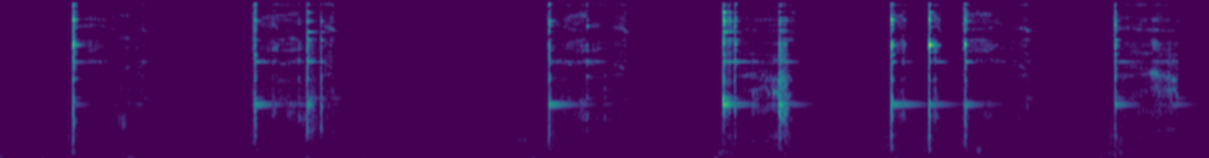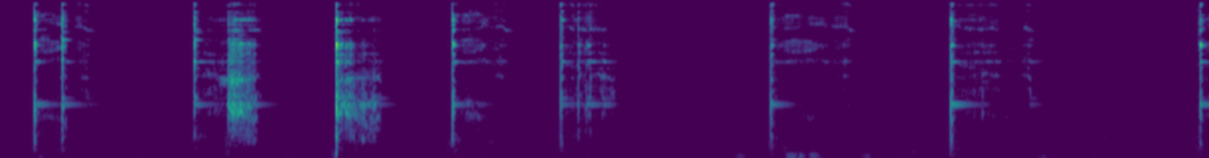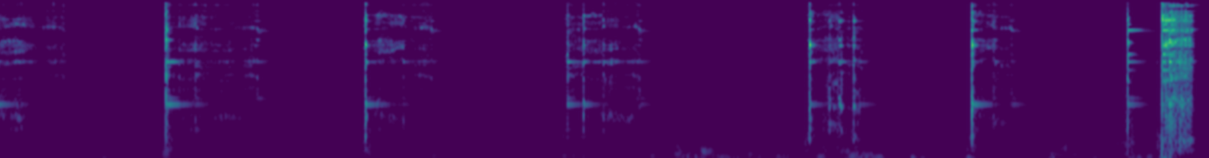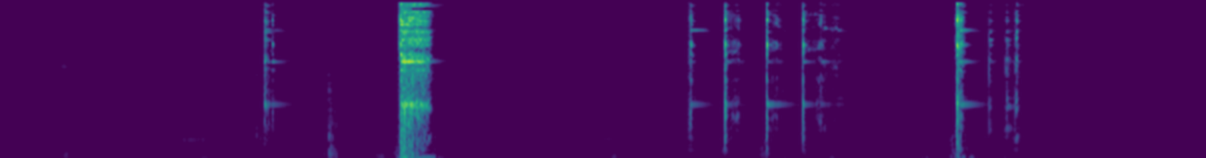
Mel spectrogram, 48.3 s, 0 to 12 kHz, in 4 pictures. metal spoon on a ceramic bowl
0:07.2 0:08.0, 0:14.0 0:14.8, 0:15.4 0:16.0, 0:16.6 0:18.3, 0:25.8 0:26.8, 0:29.8 0:30.6, 0:32.2 0:32.9, 0:33.9 0:34.4, 0:35.4 0:36.2, 0:40.3 0:40.6, 0:43.5 0:44.8

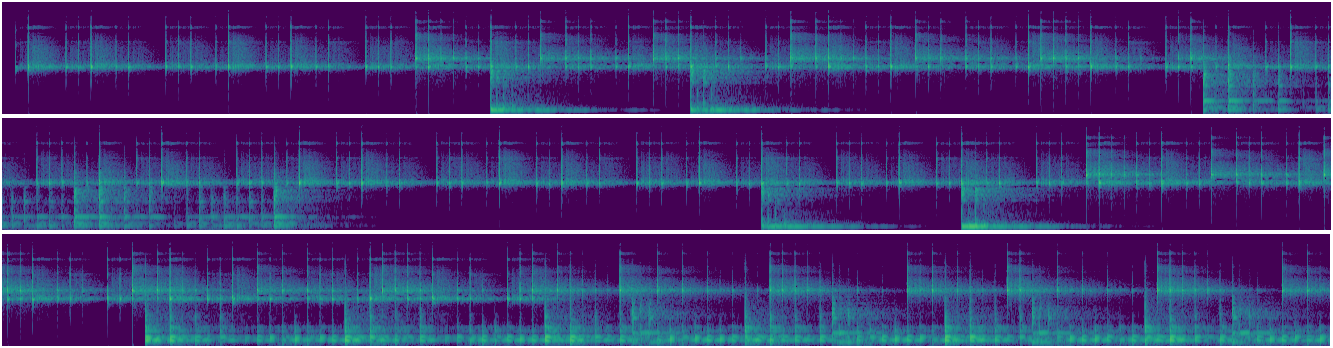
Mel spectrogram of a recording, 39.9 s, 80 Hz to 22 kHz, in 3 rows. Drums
0:28.0 0:39.8

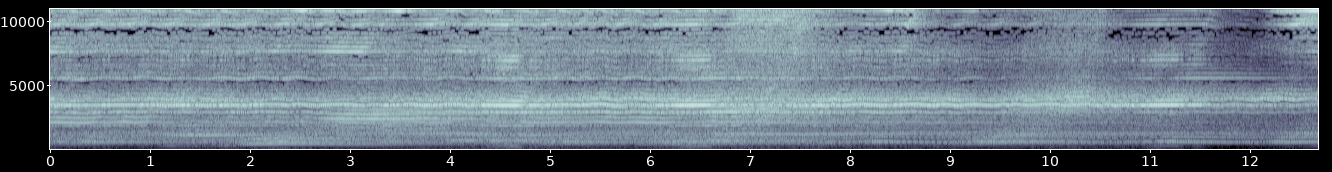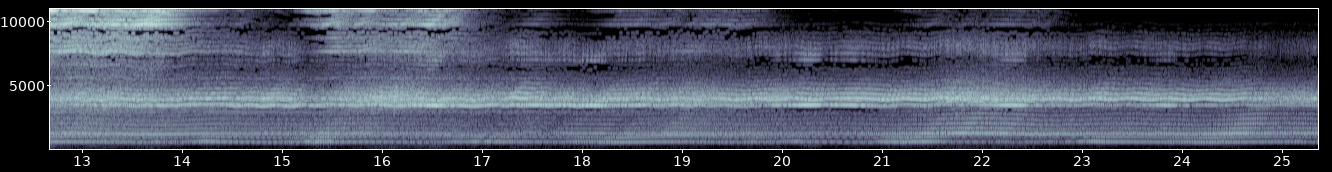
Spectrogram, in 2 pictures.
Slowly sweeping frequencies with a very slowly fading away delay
0:00.0 0:17.8

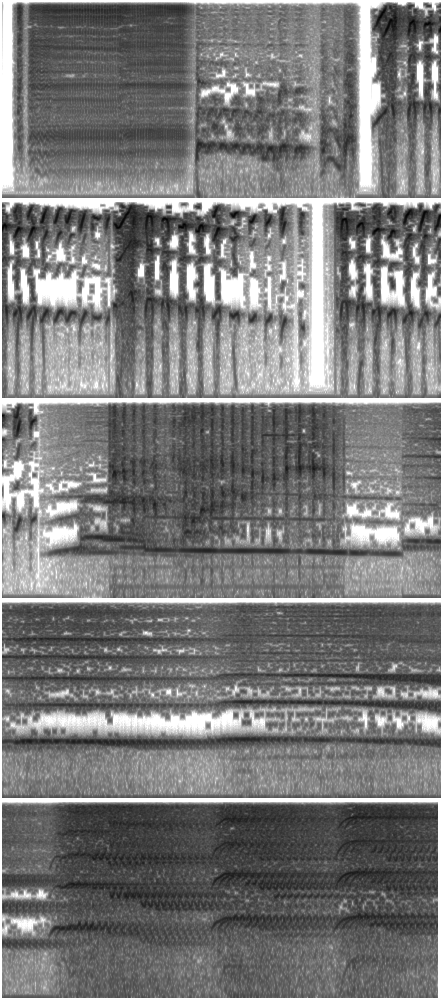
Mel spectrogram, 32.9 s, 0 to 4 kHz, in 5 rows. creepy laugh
0:03.0 0:04.6, 0:05.6 0:13.8, 0:14.6 0:18.5

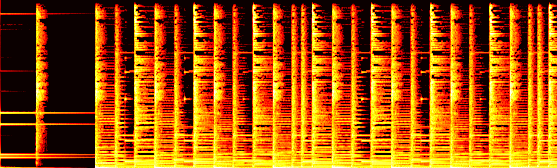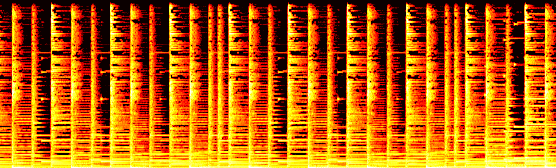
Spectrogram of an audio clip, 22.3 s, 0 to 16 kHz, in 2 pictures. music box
0:00.0 0:05.3, 0:20.4 0:22.2

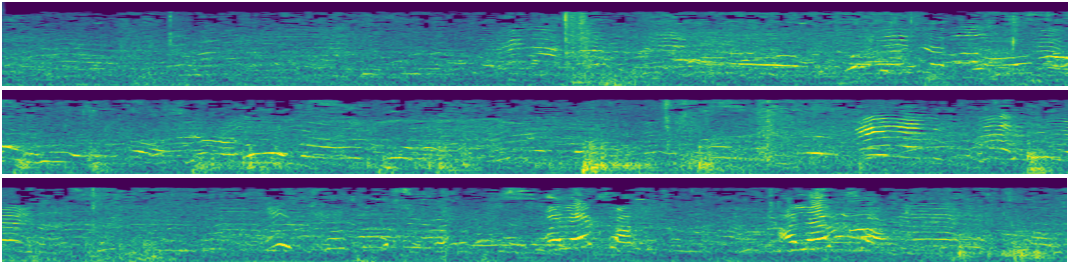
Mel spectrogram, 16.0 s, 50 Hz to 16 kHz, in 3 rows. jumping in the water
0:02.7 0:09.8

